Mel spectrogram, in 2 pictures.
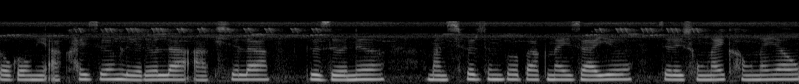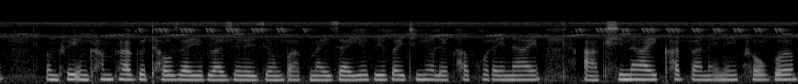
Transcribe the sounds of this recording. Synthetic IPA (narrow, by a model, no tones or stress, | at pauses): ɡ̥awɡawniʔa̰kʰajzɯŋleɾɯlaʔak̚silaɡɯzɯnɯ | mansi̥pʰeɾzɯŋbɯbaknajzajɯz̥eɾajsɔŋnajkʰawnajaw | ɯŋkʰɾɯjɯŋkʰampʰɾaɡɯtʰawzajɯblazɯɾɯjzɯŋbak̚najzajɯbebajtʰinɯlekʰapʰɔɾajnaj | ak̚sinajkʰat̚banajnajpʰɾawbɯ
